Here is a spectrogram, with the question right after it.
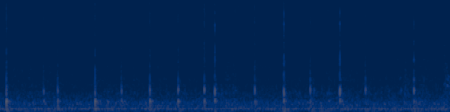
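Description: A pen writes plot axes on a surface with steady scratching and a string of light ticking strokes, close and quiet over a low background hum, with no speech.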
